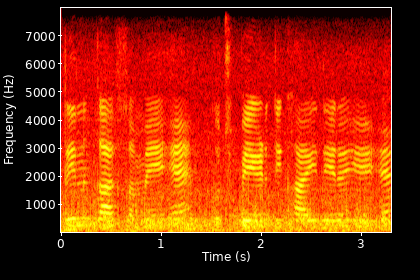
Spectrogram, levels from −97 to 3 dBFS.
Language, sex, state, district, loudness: Hindi, female, Haryana, Jhajjar, -18 LUFS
